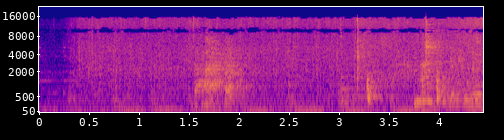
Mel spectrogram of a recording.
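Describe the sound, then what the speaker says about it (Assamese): Pork and taro fry in a covered pan, giving a steady close sizzle and crackle with a few louder spits and bursts, and no talking. "এতিয়া ঢাকনাখন মাৰি দিওঁ এইখিনি অকণমান সময় ভাজি লওঁ"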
